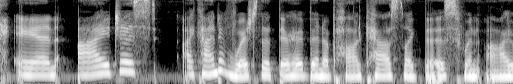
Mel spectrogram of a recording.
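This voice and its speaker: A woman speaks with a Southern US accent and ordinary pitch variation. The recording is very clean, with a silent background. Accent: Southern American. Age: 20s. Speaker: podcaster. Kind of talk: casual monologue.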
